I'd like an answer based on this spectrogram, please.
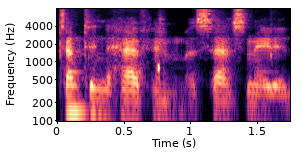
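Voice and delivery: voice brought down a touch. A player speaking in character to another character, in a lowered voice. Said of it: "I kind of like lower my voice a little bit".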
